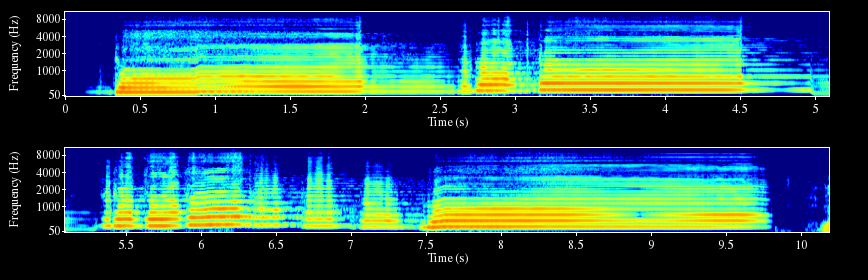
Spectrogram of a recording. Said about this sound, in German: Ich habe meine DI-Gitarre genommen, die spiele ich euch gleich vor und gleich danach hört er dann, wie das in Saxophon umtransformiert klingt.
